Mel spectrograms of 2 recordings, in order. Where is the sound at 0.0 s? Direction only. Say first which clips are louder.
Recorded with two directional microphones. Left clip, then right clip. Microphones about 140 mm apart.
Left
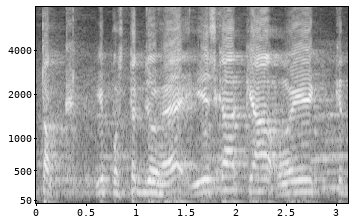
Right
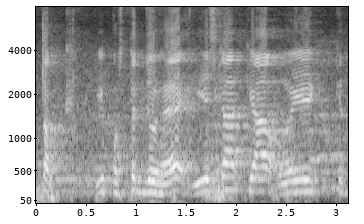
Left 3 dB; 5° right (ahead or behind).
